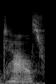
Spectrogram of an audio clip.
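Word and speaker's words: L'Hôpital: going to learn about lal's rule actually I need to just correct that there should be that little um symbol above the o to get the pronunciation of Lal um because I don't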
